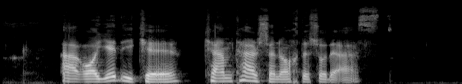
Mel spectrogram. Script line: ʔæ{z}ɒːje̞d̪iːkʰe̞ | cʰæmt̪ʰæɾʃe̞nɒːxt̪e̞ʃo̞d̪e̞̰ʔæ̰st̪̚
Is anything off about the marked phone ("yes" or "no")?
yes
